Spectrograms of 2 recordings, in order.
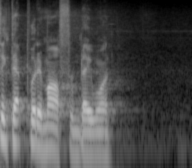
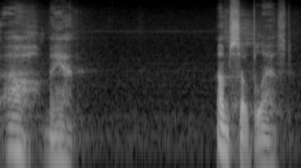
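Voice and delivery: soft low whisper-quiet awe; quiet moved thought; 7 semitones lower, 10 dB quieter, much slower than usual. Real, not acted. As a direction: hush it as a grateful inner thought. Moved by friend's earnest pride.

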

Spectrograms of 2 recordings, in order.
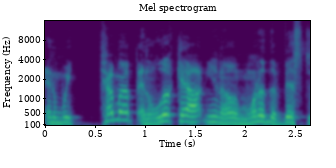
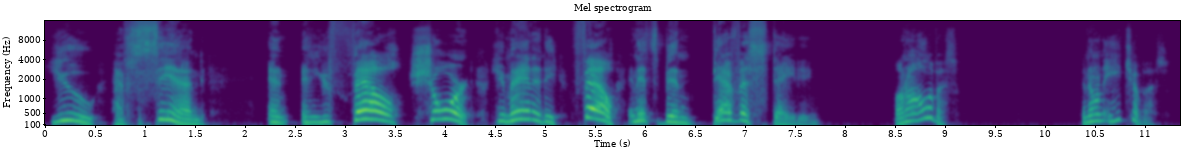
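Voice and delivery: slow, forceful and louder; Paul insisting; 2 semitones higher, 4 dB louder, slower than usual. Retold or imitated. Voicing Paul to the congregation, slow and forceful. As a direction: thunder it like an apostle. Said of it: "Paul goes".

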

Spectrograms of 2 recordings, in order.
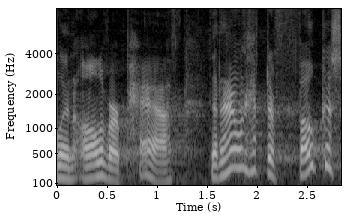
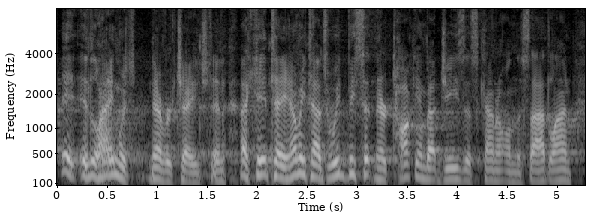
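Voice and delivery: ordinary talk

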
